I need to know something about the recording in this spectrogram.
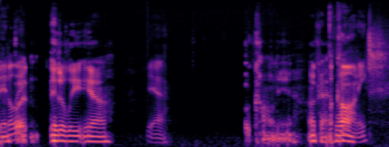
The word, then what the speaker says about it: Bocconi: How do you pronounce that to our Italian? Bocconi, I think. Bocconi, yeah.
